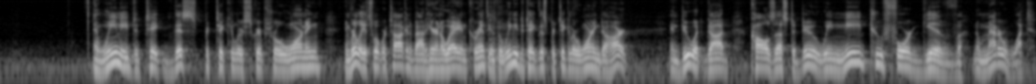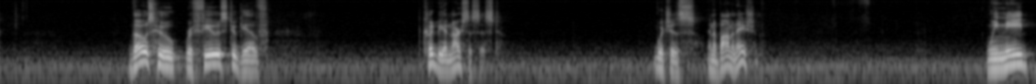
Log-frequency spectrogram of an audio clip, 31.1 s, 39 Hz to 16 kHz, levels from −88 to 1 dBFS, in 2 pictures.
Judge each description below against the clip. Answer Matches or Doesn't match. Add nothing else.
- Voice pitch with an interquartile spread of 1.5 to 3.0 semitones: Matches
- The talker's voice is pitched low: Matches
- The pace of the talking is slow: Matches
